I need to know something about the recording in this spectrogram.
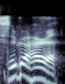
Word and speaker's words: Sugahara: We'll talk about that here in a minute, along with Kenji Sugahara. Am I saying it right? Sugahara.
